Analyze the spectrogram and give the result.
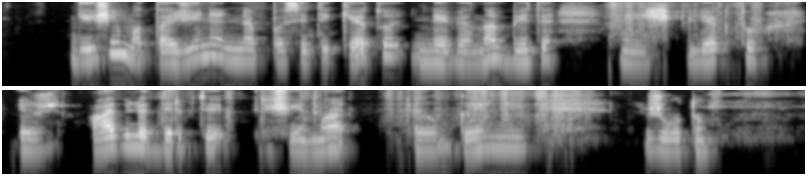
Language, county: Lithuanian, Klaipėda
